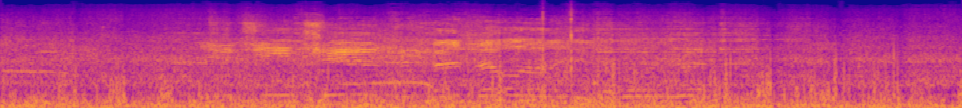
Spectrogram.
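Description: Spectators cheer and call out from the roadside.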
